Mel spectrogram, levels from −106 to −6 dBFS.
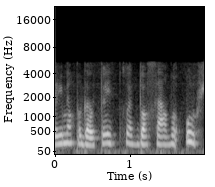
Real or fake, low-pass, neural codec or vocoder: fake; 5.4 kHz; codec, 24 kHz, 1.5 kbps, HILCodec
